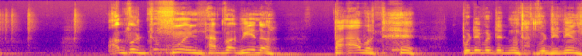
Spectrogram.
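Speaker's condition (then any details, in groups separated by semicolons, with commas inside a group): Cerebral palsy; speech not normal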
